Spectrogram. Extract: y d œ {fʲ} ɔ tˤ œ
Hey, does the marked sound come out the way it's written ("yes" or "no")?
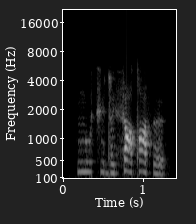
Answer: yes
